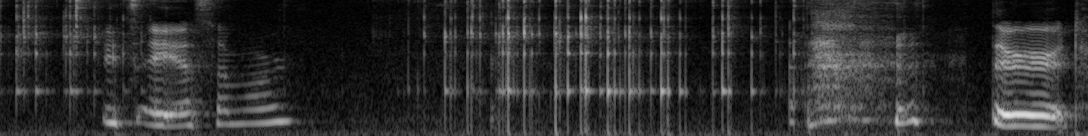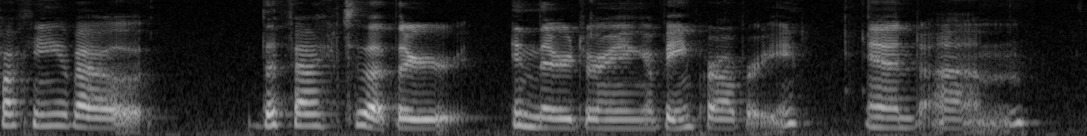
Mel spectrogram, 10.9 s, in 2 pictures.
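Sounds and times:
ice cubes clinking in a glass: 0.0 - 0.7, 2.0 - 4.4
speech: 0.5 - 1.6, 4.0 - 10.7.

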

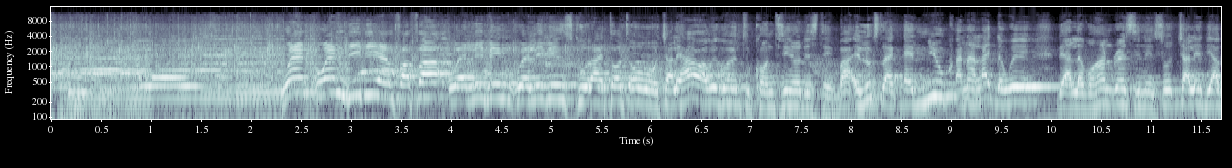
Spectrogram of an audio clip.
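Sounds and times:
audience clapping: 0.0 - 6.8
speech: 2.4 - 11.7.

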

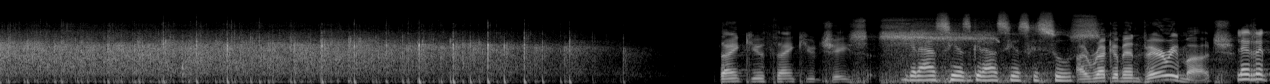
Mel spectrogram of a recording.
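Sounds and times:
audience applause: 0.0 - 6.3
speech: 7.2 - 12.6.

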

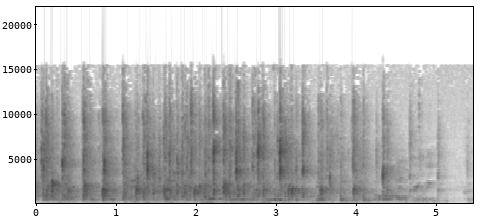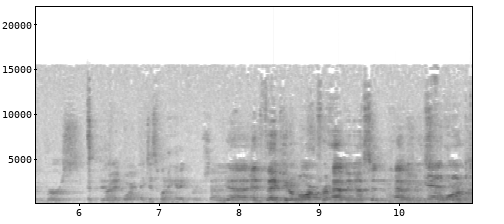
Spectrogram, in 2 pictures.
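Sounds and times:
audience applause: 0.0 - 5.0
speech: 7.0 - 10.8.

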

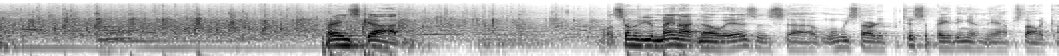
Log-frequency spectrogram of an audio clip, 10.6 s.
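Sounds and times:
audience clapping: 0.0 - 6.8
speech: 3.2 - 4.2, 6.1 - 10.5.

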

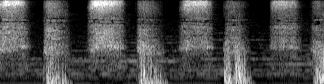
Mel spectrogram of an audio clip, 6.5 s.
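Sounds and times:
deep breathing through the mouth during a guided breathing exercise: 0.0 - 6.4.

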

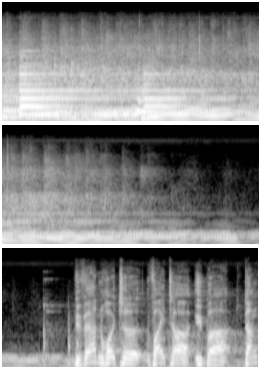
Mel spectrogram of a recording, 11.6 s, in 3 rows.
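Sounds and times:
audience applause: 0.0 - 6.2
speech: 8.8 - 11.5.

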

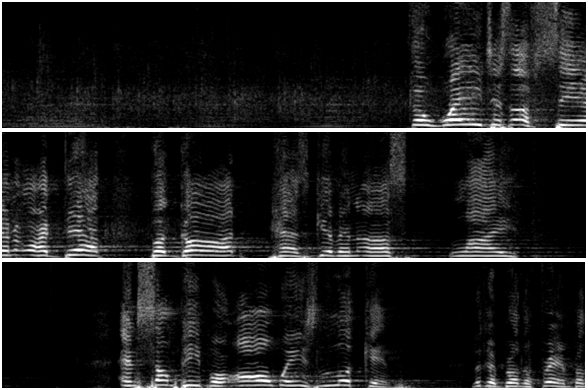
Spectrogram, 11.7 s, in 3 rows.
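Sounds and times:
audience clapping hands: 0.0 - 4.0
speech: 2.7 - 7.4, 8.6 - 11.6.

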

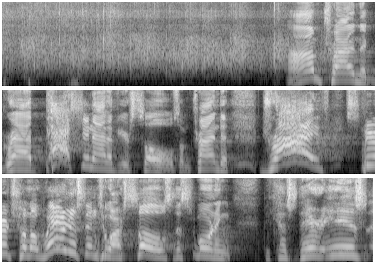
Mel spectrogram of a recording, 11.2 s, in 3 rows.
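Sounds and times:
audience clapping hands: 0.0 - 3.6
speech: 2.8 - 11.1.

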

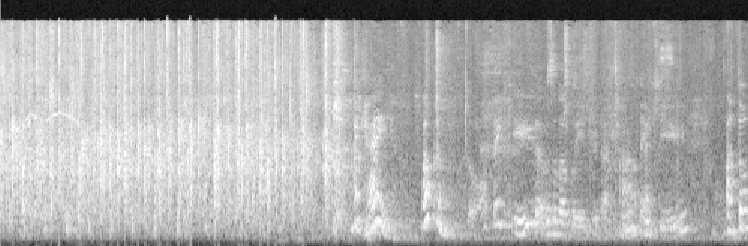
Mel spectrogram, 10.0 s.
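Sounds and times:
audience applauding to welcome a guest to the stage: 0.0 - 4.8
speech: 6.9 - 9.9.

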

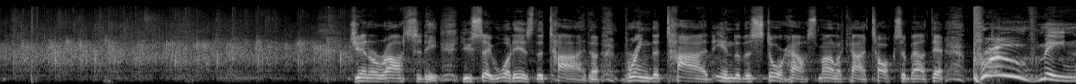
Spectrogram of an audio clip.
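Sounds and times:
audience clapping: 0.0 - 4.4
speech: 3.5 - 10.7.

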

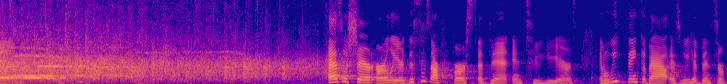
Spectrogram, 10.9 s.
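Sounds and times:
audience applause: 0.0 - 4.9
speech: 5.0 - 10.9.

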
